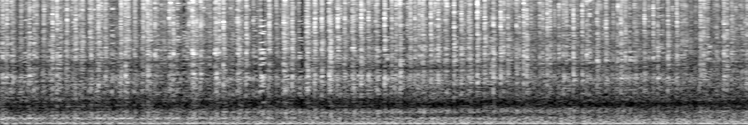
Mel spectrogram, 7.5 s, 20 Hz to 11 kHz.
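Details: LS3 V8 in a 1975 Monte Carlo with a big cam, wireless exhaust cutouts switched to loud mode: loud, deep, lumpy burble with a choppy uneven beat; healthy cammed idle.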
